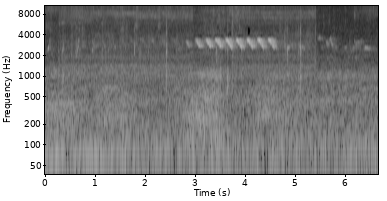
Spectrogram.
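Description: A bird calling: a quick run of about eight short, slightly rising chirps, about five a second, starting about three seconds in, with a few fainter notes later, over a faint steady insect hum.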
